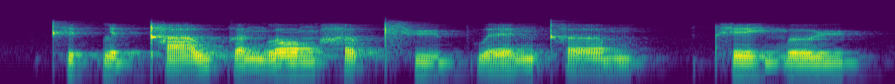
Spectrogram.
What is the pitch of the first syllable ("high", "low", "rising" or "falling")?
high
